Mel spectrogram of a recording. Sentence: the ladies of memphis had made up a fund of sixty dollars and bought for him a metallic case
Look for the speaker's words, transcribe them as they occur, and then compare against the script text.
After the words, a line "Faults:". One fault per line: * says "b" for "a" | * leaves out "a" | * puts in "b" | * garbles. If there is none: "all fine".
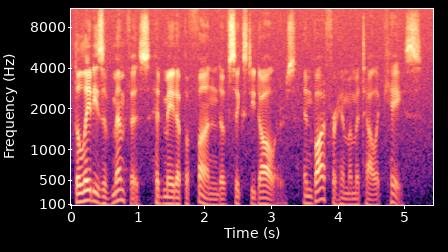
the ladies of memphis had made up a fund of sixty dollars and bought for him a metallic case
Faults:
all fine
